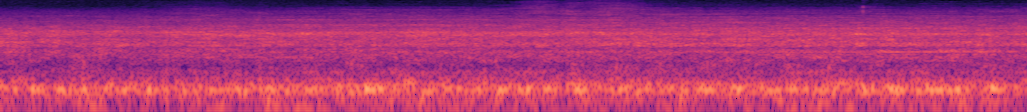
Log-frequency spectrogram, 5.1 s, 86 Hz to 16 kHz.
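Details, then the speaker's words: Sunster HTB1 diesel parking air heater cranked up above setting 3: strong even airy roar with steady low hum, no knocks or rattles, faint fuel-pump ticking noted at lower setting; fan normal at high speed. "It does have a very strong fan, and that's about as close as I can get my hand."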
